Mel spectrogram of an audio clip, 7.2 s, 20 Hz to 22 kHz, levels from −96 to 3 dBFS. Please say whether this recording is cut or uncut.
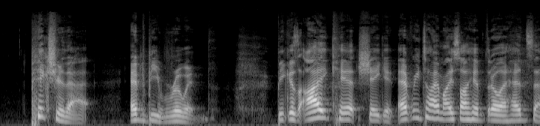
uncut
